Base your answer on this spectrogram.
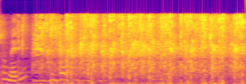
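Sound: audience applause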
